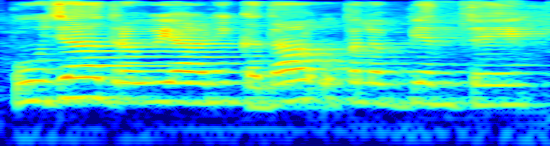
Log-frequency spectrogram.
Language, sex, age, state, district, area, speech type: Sanskrit, female, 45-60, Karnataka, Uttara Kannada, urban, read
